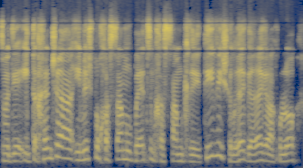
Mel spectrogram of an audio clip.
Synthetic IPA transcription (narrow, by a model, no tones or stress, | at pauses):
tometit̪aχe̞nʃeaʔimjeʃpo̞χasamubeet͡se̞mχasamkʁeat̪iviʃelʁeɡaʁeɡaːnaχnulo̞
